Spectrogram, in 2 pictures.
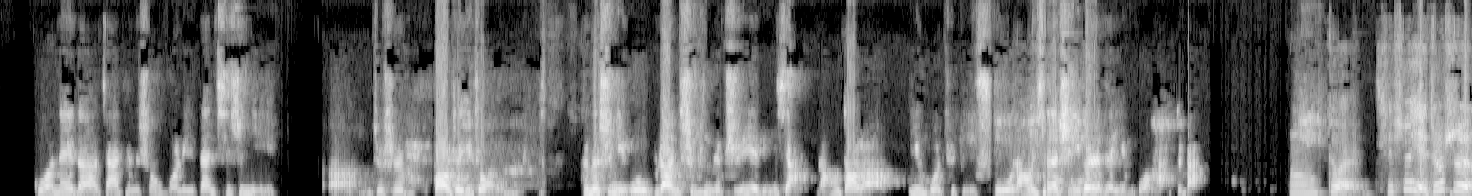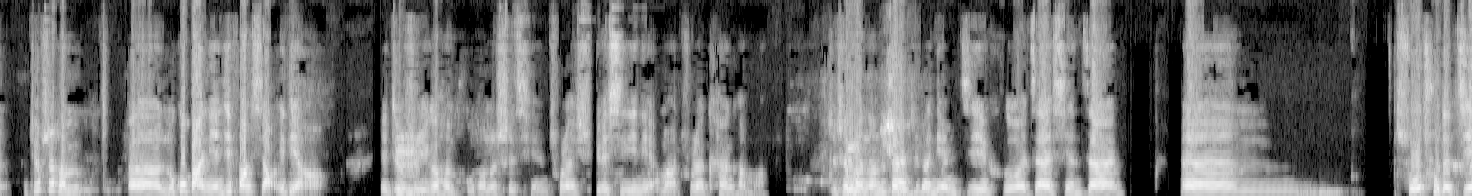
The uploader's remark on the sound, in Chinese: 采访了远在英国的一位“传奇”女子，所以环境里会有点杂音和回声。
